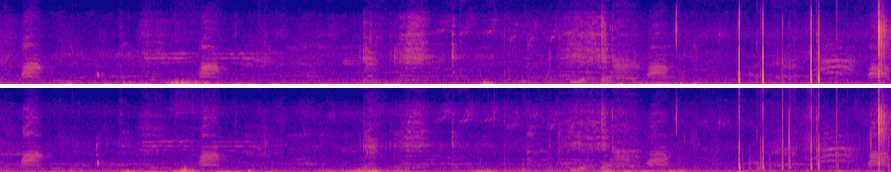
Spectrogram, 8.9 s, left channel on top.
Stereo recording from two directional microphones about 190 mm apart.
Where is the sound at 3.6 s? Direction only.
50° right (ahead or behind).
